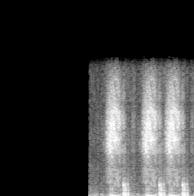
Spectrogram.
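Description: Quick, hissing breaths close to the microphone, starting about a second in, two in quick succession.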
